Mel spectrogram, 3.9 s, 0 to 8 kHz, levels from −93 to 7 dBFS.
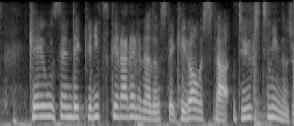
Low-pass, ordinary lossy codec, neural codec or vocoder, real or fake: none; none; codec, 16 kHz, 1.1 kbps, Voila-Tokenizer; fake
